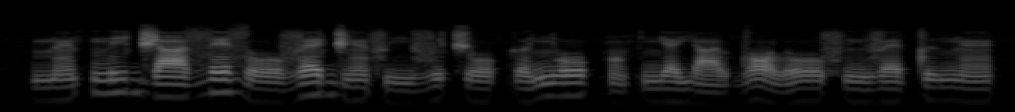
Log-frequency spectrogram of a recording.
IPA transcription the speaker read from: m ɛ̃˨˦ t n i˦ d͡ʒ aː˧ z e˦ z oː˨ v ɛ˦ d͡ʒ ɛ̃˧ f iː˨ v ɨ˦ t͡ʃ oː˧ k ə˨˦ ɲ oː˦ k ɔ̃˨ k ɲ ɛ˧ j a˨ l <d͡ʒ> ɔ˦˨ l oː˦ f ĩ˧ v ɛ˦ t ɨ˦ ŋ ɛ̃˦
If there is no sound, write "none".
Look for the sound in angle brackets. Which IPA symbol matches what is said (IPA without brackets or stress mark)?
d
